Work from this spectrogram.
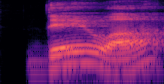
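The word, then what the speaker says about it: では: kalimat negatif kita ganti menjadi dewa ini bukan di baca H juga tapi wa Dewa arimasen atau ja arimasen watasiwa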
